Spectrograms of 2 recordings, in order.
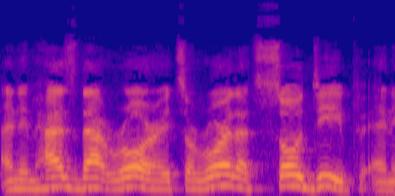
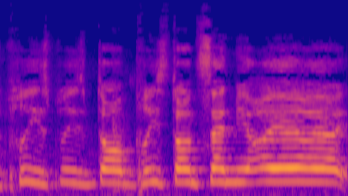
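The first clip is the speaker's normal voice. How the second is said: tearful pleading; 7 semitones higher than usual. Acted. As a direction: beg in a high, whimpering donkey's panic. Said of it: "the donkey starts crying before Shlomo".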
